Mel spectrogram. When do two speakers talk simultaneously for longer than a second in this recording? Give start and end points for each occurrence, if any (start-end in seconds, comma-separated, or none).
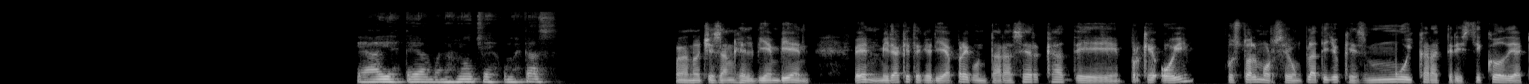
none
